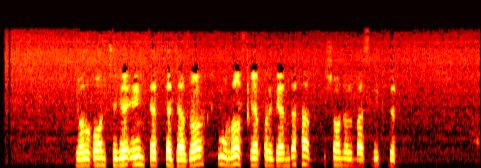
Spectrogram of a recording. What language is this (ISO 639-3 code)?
uzb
